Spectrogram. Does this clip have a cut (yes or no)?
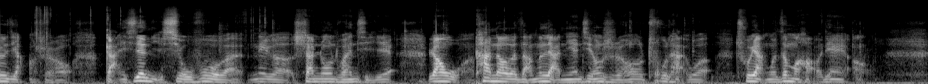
yes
